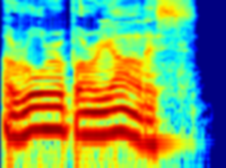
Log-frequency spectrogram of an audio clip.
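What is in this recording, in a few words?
"aurora borealis", British English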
